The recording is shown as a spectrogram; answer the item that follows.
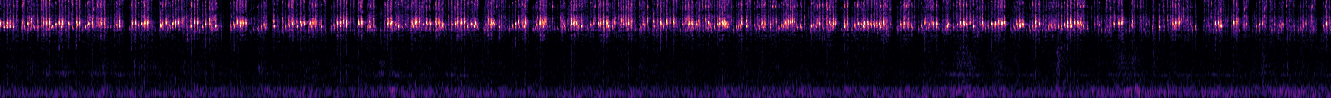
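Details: Crickets kept live, chirping in a thick, unbroken high-pitched chorus, rapid pulsed trills layered over one another with only momentary dips.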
